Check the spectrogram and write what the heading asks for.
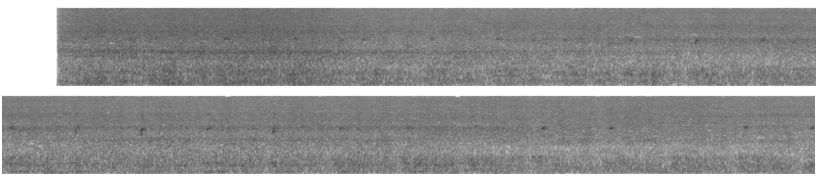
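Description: Water rushing and splashing beneath a water-powered stone mill, driving its wheel; a steady gush, a little louder in the first two seconds. Faint light ticks come every half second or so.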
